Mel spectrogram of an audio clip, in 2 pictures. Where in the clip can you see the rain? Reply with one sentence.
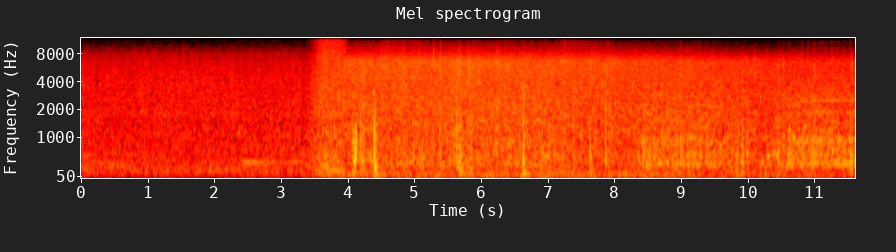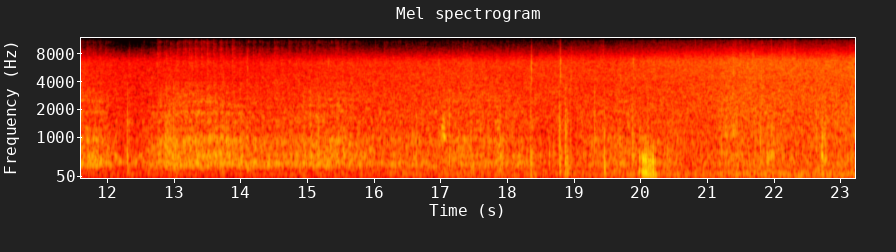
The rain can be heard from 0.0 to 23.1 s.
